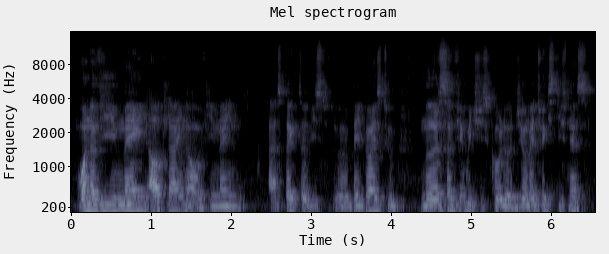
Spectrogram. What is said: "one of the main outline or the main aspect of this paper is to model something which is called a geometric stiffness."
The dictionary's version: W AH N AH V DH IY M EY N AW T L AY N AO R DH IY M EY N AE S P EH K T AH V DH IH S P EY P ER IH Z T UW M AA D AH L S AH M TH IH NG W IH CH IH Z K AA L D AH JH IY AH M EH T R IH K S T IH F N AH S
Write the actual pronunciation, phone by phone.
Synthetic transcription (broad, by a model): W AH N AH V DH IY M EY N AW T L AY N AO R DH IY M EY N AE S P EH K T AH V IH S P EY P ER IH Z T UW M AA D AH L S AH M TH IH NG W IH CH IH Z K AA L D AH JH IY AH M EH T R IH K S T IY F N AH S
